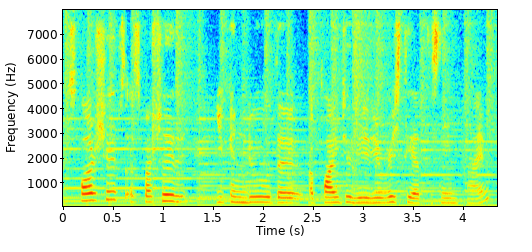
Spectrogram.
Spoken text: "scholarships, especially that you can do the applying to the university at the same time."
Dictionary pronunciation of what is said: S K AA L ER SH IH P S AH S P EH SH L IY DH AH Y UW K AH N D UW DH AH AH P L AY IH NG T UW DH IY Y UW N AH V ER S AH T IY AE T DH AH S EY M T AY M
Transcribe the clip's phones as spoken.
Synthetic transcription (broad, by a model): S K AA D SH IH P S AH S P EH SH IY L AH Y UW K AH N D UW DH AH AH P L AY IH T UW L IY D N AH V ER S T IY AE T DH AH S EY M T AY M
